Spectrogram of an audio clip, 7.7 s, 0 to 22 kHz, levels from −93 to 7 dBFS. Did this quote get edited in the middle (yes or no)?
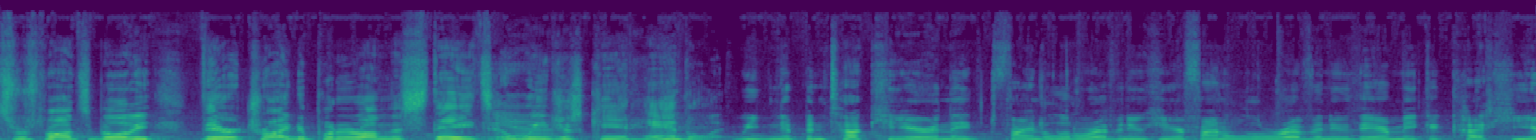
yes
